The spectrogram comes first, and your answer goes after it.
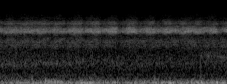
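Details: Cicadas drone in a steady, high-pitched, unbroken buzz over a low rumble of wind and traffic, heard on a busy uphill street in Rome, southern Italy, while walking up to the Etruscan museum by day.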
